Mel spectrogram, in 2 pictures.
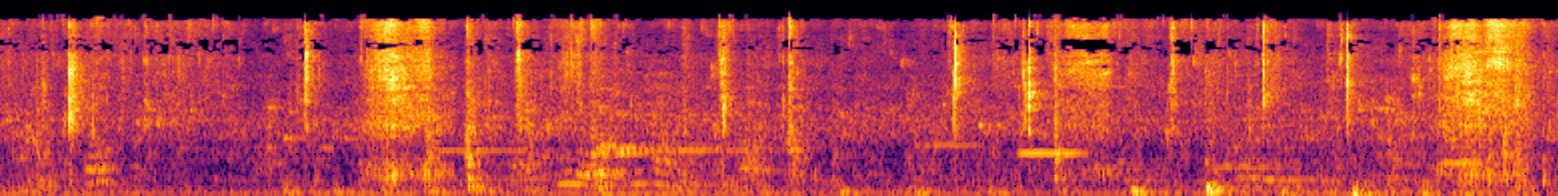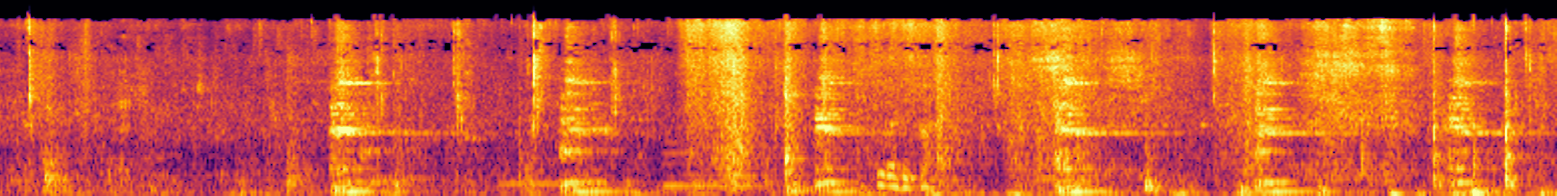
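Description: Eating by hand from a stainless-steel plate: fingers mixing rice, small clicks against the metal, and chewing. Voices and music carry on in the background, growing louder about two-thirds of the way through.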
